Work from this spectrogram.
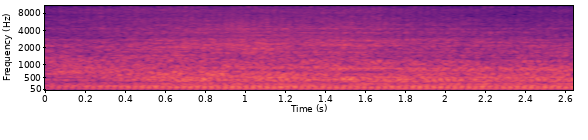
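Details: Onan 4000 watt RV QG generator running after tune-up (new air filter, carburetor, spark plug, oil), previously surging: steady even small-engine buzz, no surging or misses, constant speed; running smoothly.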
